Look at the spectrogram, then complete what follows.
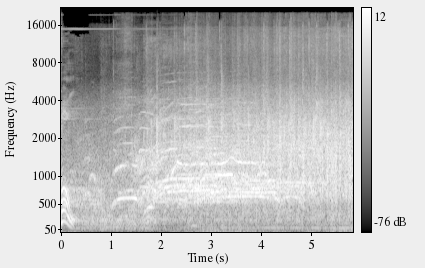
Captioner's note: cheers, applause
